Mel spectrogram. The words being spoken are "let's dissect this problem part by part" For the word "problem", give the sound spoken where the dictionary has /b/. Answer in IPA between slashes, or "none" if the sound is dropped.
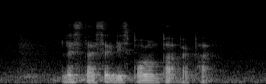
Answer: none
